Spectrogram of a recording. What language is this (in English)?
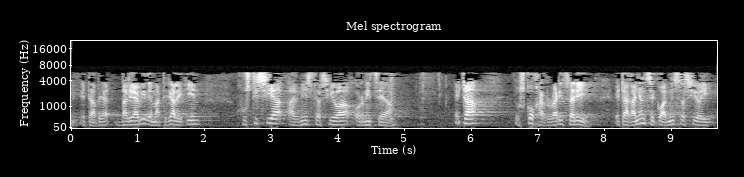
Basque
